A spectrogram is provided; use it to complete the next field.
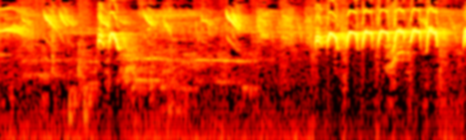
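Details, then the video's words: Oriental magpie-robin singing a song filled with mimicry of the cinereous tit: varied high chirps and slurred notes, then a fast run of about eight evenly repeated sharp notes, with faint low ticking underneath. "kacer isian glatik batu"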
